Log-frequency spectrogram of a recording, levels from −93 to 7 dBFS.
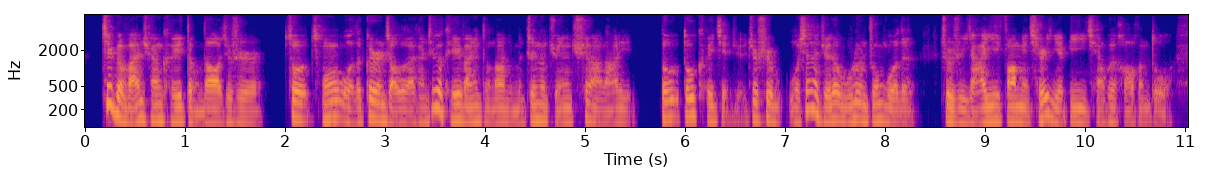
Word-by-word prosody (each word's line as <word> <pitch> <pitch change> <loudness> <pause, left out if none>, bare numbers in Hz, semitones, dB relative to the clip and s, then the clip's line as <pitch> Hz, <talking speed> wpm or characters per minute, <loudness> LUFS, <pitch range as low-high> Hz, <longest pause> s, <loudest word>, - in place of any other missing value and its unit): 这 255 -4 +5
个 - - +7
完 - - +5
全 120 -2 0
可 115 -1 -3
以 115 - +3
等 95 -4 -2
到 105 +1 +5
就 105 - -5
是 100 -2 -4 0.2
做 135 -3 +4
从 135 +3 +1
我 105 - 0
的 - - -2
个 145 +7 +3
人 130 -3 +4
角 100 - +3
度 105 - 0
来 95 - 0
看， 110 - -7
这 - - -4
个 205 - +7
可 125 - -4
以 125 - +5
完 110 -2 +1
全 115 - -2
等 105 -2 -8
到 105 0 +1
你 100 - -8
们 100 +1 -8
真 120 +3 -1
正 120 - 0
决 100 - -6
定 105 +1 -3
去 - - -3
了 100 - -1
哪 95 +1 -4
里 105 0 -6 0.3
都 145 +2 +2
都 155 +1 +3
可 125 - -5
以 120 - 0
解 115 - -4
决。 - - -17
就 135 - -2
是 125 -3 0
我 - - -5
现 205 - +2
在 195 - +3
觉 115 -7 0
得 130 - +4
无 110 0 -3
论 130 -3 +1
中 125 0 -2
国 105 -2 0
的 100 -1 -5 0.3
就 115 - +2
是 105 -1 -2
牙 105 - +1
医 115 +2 +2
方 115 -1 +5
面， 110 -2 -1
其 95 - -2
实 - - +3
也 105 -6 -1
比 105 +1 -3
以 105 - -3
前 100 +1 -4
会 110 - -4
好 95 0 -6
很 105 - -7
多， - - -8
110 Hz, 390 characters per minute, -27 LUFS, 105-125 Hz, 0.3 s, 个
